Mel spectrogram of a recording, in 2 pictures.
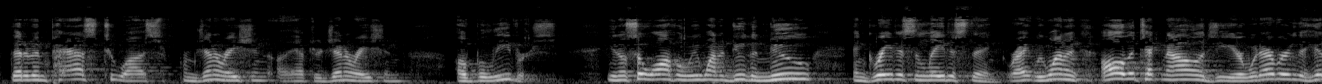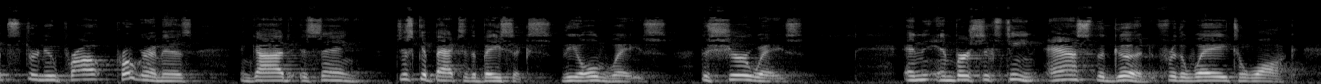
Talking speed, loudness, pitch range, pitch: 160 wpm, -22 LUFS, 165-220 Hz, 195 Hz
